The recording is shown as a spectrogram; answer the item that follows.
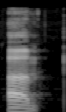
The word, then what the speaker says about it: Giacchino: How do you pronounce Giacchino? – It? Giacchino. It's just gonna be like those falling violins when you walk around.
